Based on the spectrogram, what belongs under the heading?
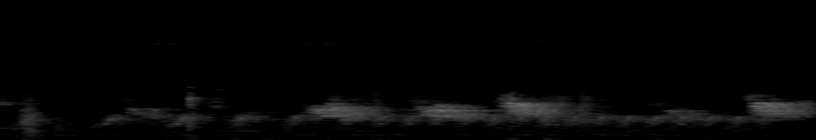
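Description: Faint bird chirps repeating about twice a second, short high notes, some falling in pitch.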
